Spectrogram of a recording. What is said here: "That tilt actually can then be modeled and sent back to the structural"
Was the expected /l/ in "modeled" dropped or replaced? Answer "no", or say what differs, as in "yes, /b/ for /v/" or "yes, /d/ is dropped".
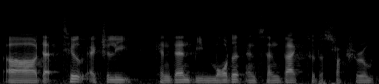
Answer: yes, /l/ is dropped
